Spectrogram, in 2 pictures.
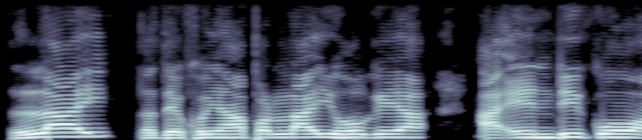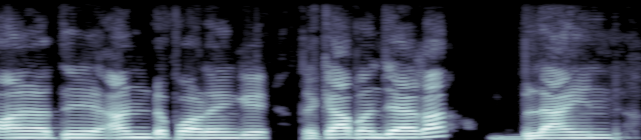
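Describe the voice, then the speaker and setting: A man's voice: high voice, steady tone, a little slow, clear, resonant tone, dry recording, lo-fi sound. A man teaching a spoken English lesson to students he calls children. He asks each question and then answers it himself. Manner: repeats questions and answers them himself, coaxing.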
